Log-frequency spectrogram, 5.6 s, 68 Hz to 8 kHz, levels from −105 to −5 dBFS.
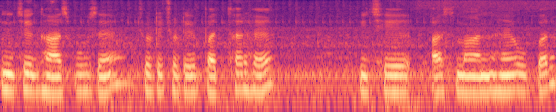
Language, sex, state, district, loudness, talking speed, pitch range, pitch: Hindi, female, Jharkhand, Jamtara, -17 LUFS, 150 wpm, 160-170 Hz, 165 Hz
